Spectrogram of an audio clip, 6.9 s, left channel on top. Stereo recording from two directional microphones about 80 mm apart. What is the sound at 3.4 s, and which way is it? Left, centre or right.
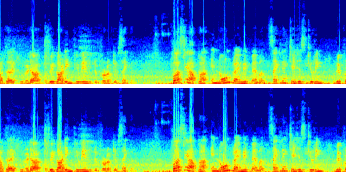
A woman's voice, right.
